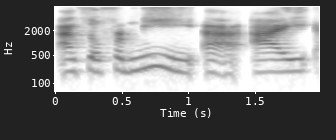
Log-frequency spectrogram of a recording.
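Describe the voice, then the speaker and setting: A woman's voice: mid-range voice, slow, sharp tone. A middle-aged woman from Nigeria, a physician speaking on a conference panel, talking reflectively with frequent restarts and fillers.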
